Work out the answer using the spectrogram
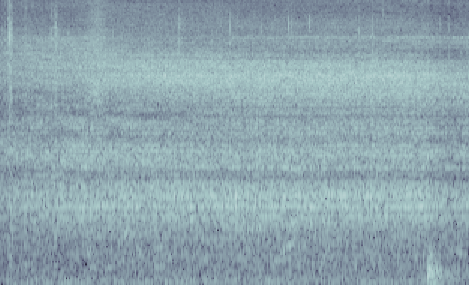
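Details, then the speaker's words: Fire sprinkler system refilling after replacing corroded heads: steady unbroken hiss of trapped air escaping the open auxiliary drain until water flows. "So we'll wait till the water starts pouring out of that. Then we'll go up inside and close the valve. Okay, there it comes. So that means all the air is out."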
